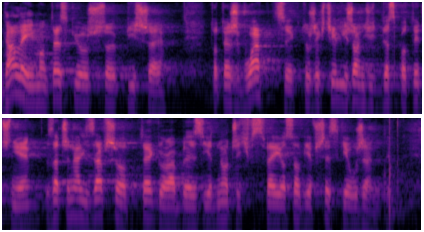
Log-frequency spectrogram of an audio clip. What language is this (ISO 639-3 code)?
pol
